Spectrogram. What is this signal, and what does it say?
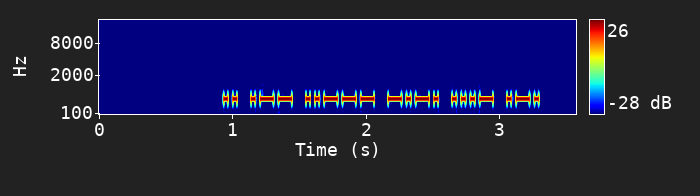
Morse code, heard as a keyed tone, about 36 wpm, 700 Hz. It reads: IW2CVR
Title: DXCC-100 Call Signs - 6 Characters - 35wpm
